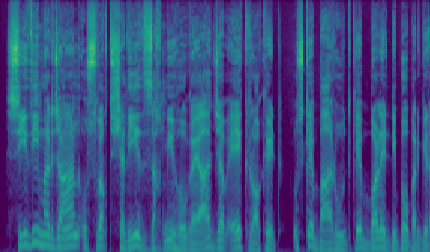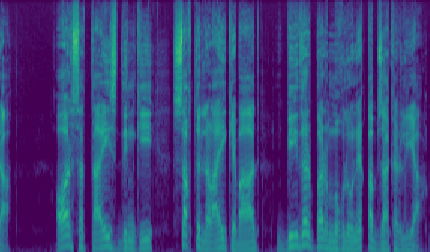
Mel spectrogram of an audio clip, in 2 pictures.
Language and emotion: Urdu, neutral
